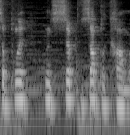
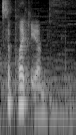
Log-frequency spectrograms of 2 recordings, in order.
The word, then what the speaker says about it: supplicium: I was in a in a server where people thought it was pronounced supplicum or something. Yeah, supplicium. I love Latin. It's just that sometimes it's a hard language to learn. Well, never mind that. People just forget that C sometimes makes an S sound.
